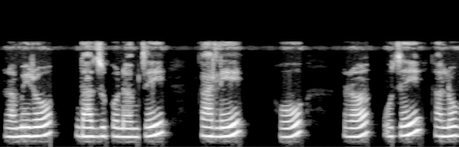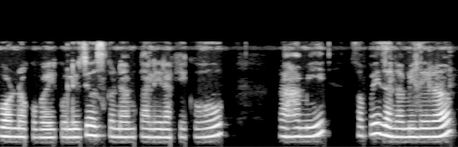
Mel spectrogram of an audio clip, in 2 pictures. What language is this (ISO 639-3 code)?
nep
